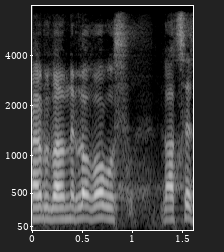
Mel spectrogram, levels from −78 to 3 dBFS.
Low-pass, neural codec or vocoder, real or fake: 7.2 kHz; codec, 16 kHz, 1 kbps, FunCodec, trained on LibriTTS, 50 frames a second; fake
